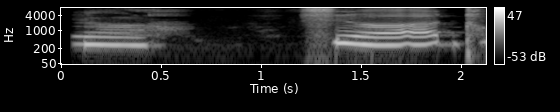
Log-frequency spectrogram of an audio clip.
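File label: "che1", Mandarin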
